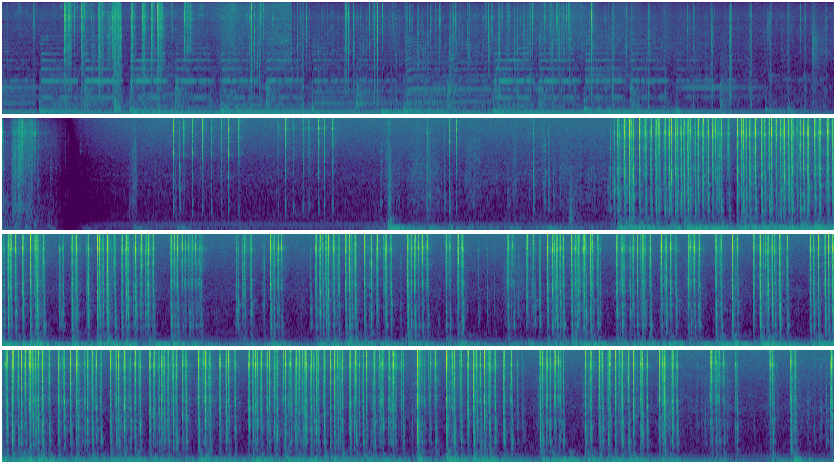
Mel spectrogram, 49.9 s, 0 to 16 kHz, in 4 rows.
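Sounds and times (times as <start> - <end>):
mechanical keyboard typing: 15.0 - 17.5, 18.8 - 19.5, 20.4 - 49.9.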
